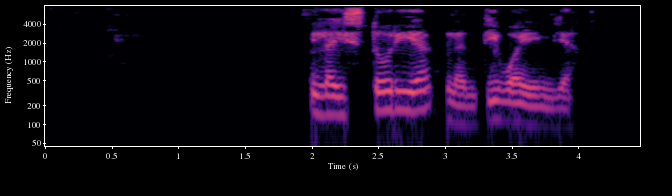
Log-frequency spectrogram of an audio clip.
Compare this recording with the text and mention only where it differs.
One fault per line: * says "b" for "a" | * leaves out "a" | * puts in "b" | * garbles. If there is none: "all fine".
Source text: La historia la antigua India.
all fine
